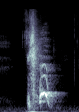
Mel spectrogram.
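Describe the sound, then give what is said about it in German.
A single sharp sneeze, a breathy burst followed by a short voiced tail, with quiet before and after. “Was mich daran tatsächlich so ein bisschen äh, abturnt, ist, dass ich gleich niesen muss.”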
